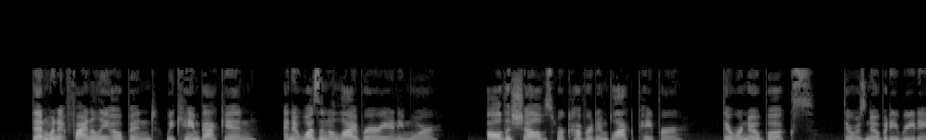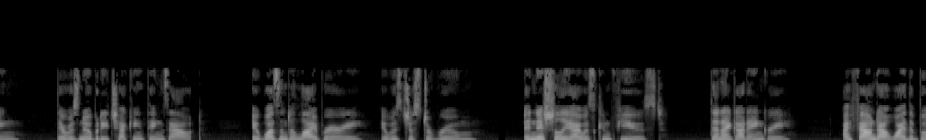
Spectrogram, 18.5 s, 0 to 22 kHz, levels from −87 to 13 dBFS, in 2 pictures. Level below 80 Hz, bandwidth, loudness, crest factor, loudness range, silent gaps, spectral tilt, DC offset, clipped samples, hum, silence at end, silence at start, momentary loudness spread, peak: -80 dBFS; 11.5 kHz; -32 LUFS; 24 dB; 4 LU; none; -3.5 dB/octave; under 0.1%; under 0.1%; none; 0 s; 0.3 s; 14 LU; -10 dBFS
